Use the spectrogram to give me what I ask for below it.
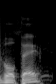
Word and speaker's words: Volpe: All right, I was saying it right. I was saying Volpe right.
